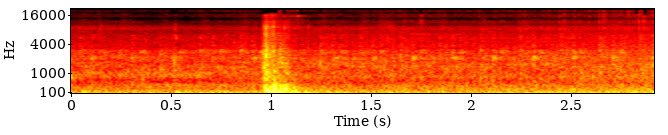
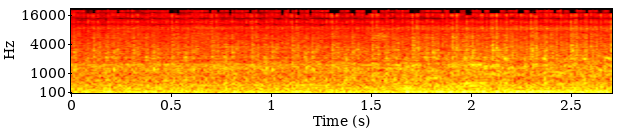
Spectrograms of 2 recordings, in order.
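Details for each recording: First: Ford F-150 5.4L V8 idles low and uneven with a lumpy, stumbling beat after a single thump: cylinder 8 (bank two) misfire, with power loss, heavy shaking and raw fuel smell from the exhaust; suspected plug, injector or coil. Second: Ford F-150 5.4L V8 on a road test after replacing cylinder 8's ignition coil, which cured a misfire with power loss, heavy shaking and a raw fuel smell; after about 20 minutes of driving it runs very smooth and even.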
